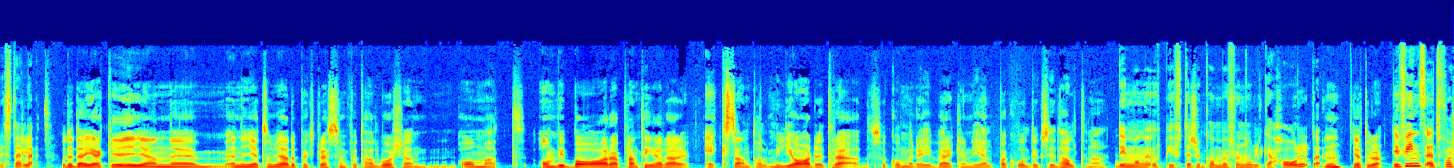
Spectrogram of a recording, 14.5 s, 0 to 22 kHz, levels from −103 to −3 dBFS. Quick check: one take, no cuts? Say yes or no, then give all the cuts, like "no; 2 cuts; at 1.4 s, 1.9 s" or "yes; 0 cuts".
no; 2 cuts; at 11.1 s, 13.1 s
